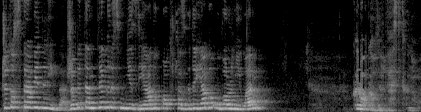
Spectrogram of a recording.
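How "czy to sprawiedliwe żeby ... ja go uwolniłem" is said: high, loud desperate plea; pleading Brahmin. Acted. Brahmin begs the buffalo for justice, high and pleading. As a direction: beg for your life, voice raised high.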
